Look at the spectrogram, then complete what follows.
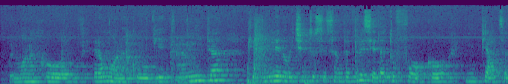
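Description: A woman's voice: lowish voice, mellow, close to an everyday voice. A woman performing conversational stage theatre as a plain, questioning storyteller who repeats her words. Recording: very echoey hall, distant, faint noise.

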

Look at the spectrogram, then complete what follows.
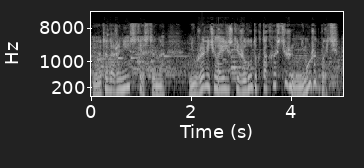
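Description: A man's voice: fairly high pitch, sing-song, a little fast, a crowd in the background. An actor playing an anxious, indignant Frenchman in a radio short story, muttering to himself in fretful astonishment. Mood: astonished. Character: anxious, indignant Frenchman watching a glutton in horror. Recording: music behind the voice.

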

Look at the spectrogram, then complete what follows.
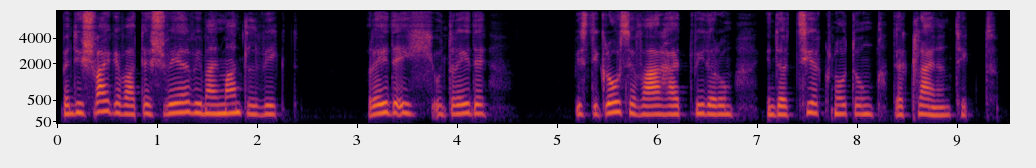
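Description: A woman reciting poetry in a radio play with measured, deliberate phrasing. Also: medium pitch, level tone, darkish tone, no room sound, studio quality. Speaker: poet reading own text. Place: dry studio.

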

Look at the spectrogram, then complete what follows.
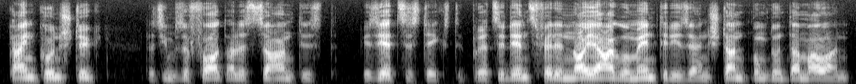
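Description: An actor playing a disgusted, scornful press commentator in a radio drama, talking in an agitated way. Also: male voice, mid-range voice, fast, dry recording, clean studio sound, lightly acted. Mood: contemptuous.

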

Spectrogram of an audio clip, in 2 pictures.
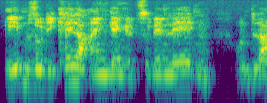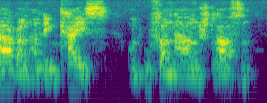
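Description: An actor playing an earnest radio newsreader in a radio play, reading a formal, measured storm bulletin. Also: male voice, medium pitch, far from the mic, close to an everyday voice, rough recording. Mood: formal, urgent.

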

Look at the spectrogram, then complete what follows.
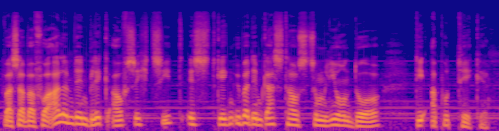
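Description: A man narrating a literary radio drama from a script in a measured, descriptive way. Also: mid-range voice, soft background music.

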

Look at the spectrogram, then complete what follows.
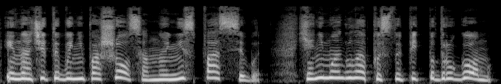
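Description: A performer voicing a high-pitched, pleading young woman. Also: moderate pace, mellow, no room sound, studio quality. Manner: pleading, insistent. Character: desperate, weary young woman pleading with her beloved.

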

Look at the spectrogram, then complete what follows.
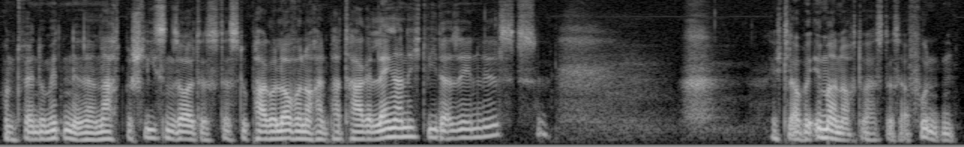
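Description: An actor playing a wry, attentive lover in a German radio drama, understated and a little hesitant. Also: male voice, on the low side, moderate pace, no echo, natural voice. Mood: caring, teasing. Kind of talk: German radio drama acting, with reflective narration.

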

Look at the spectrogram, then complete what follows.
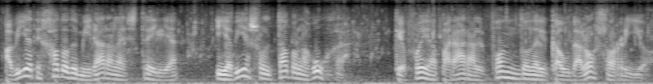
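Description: Animated male children's story narrator. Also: mid-range voice, fairly quick, slight background noise.

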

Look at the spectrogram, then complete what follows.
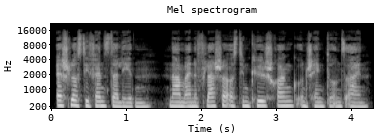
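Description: An actress playing a melancholy teenage daughter, narrating a radio play in a measured, introspective way. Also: female voice, medium pitch, level tone, dry recording, clean studio sound, close to an everyday voice. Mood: numb, wistful.

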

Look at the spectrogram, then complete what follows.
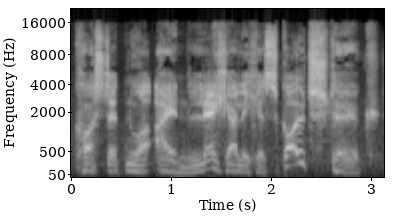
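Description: A man voicing a greedy, bossy old monster showman in a children's story, grumbling and calling out in a drawn-out way. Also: on the low side, big pitch swings, sharp tone, slight background noise, heavily acted. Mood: boastful barking.

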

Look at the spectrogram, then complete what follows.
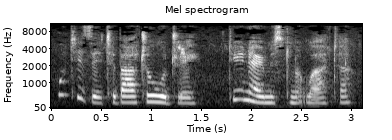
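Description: A woman's voice: on the high side, animated, moderate pace, creaky, noisy background. A woman with a British accent playing a spoiled, jealous young wife in a radio drama, petulant and cutting. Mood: catty.

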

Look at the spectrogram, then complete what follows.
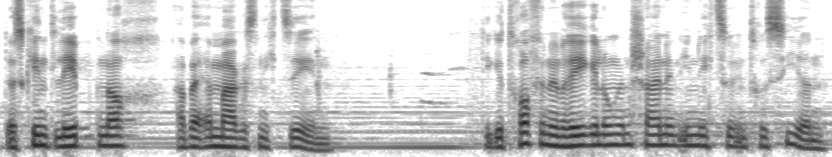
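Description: Male actor sober narrator for a history radio play, medium voice, measured, faint music under. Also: medium pitch, fairly even intonation, a little mellow, natural voice. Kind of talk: scripted literary narration in a radio drama.

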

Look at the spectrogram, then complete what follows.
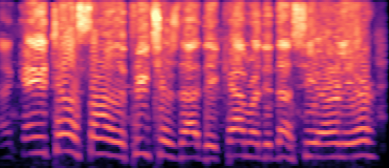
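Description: A man's voice: high-pitched, very fast, pushed and bright, faint music behind, low-quality recording. A male reporter opening an on-location interview at an outdoor festival in an upbeat, formal way.

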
